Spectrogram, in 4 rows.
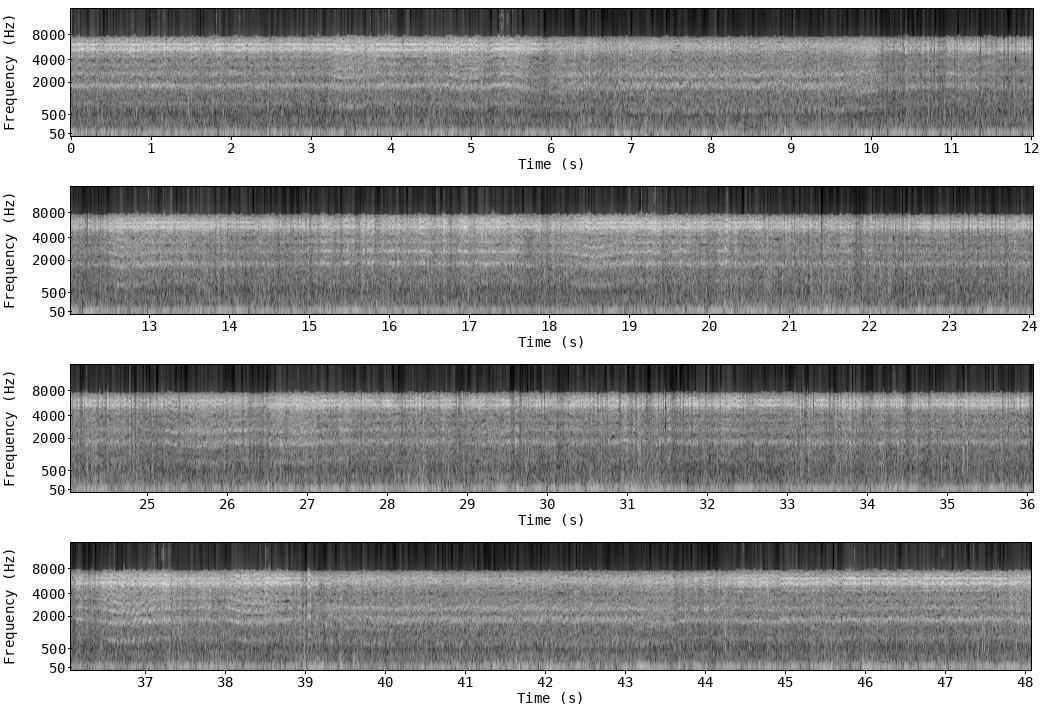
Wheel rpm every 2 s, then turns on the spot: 230, 230, 220, 190, 200, 230, 230, 240, 230, 230, 230, 240, 220, 230, 230, 230, 230, 230, 230, 210, 200, 200, 230, 230.
none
